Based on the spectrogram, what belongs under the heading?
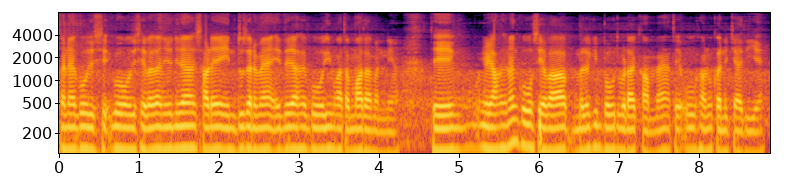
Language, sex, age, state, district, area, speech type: Dogri, male, 18-30, Jammu and Kashmir, Jammu, rural, spontaneous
